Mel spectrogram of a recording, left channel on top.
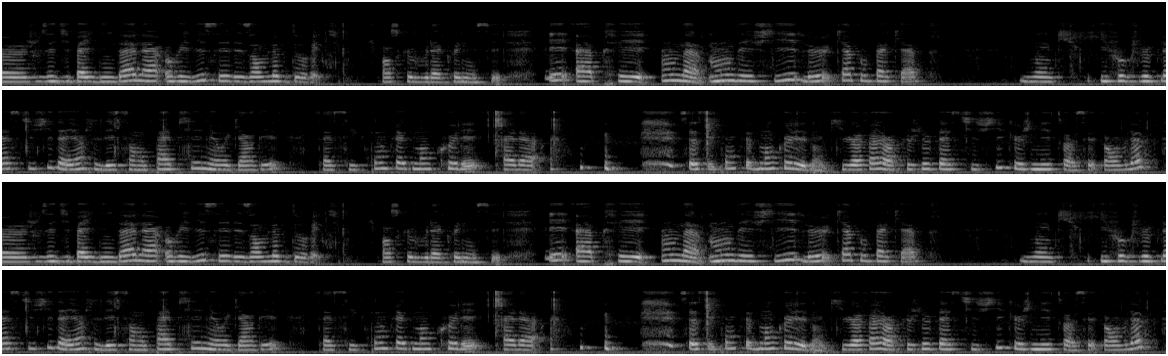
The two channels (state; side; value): identical; both; correlation 1.00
